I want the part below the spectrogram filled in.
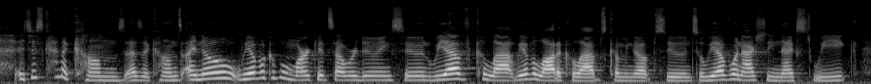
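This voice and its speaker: This woman has an unremarkable speaking voice with a medium pitch and ordinary pitch variation. She speaks with hardly any pauses. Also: fairly quick pace. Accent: American. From US South, Charlotte, North Carolina. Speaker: food truck owner. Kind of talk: casual interview chat.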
